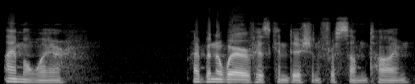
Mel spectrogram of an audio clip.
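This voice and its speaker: A man's voice: lowish voice, fairly even intonation, normal speed, sharp tone, no echo. A man voicing a stern, resolute archmage headmaster with a formal, grave manner in a tabletop game.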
